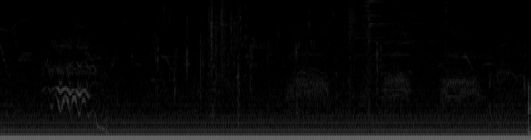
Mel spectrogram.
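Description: Horse neighing in a video game, a wavering whinny near the start followed by softer snorts and calls over a constant low background hum and ambient game noise.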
